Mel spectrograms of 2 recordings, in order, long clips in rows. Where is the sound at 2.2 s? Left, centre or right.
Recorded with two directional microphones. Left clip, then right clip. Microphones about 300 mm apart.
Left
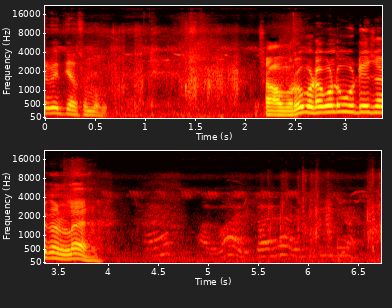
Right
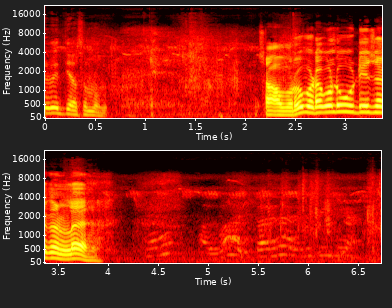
Centre.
